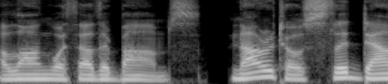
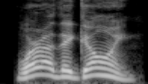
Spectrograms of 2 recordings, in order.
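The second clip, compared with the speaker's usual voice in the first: high-pitched, baffled outburst held back; confused, angry yell; 6 semitones higher than usual. A narrator's reading. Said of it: "Shin yelled in confusion and anger".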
